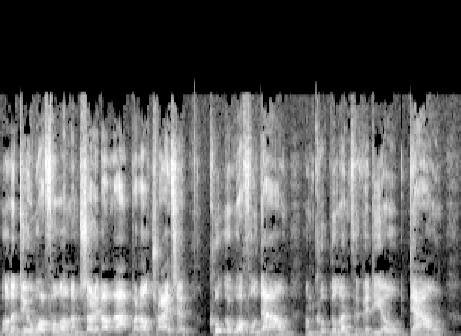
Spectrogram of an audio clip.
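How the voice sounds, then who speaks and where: A man's fairly high voice with fairly even intonation, audible room echo, and noticeable background noise. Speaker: vlogger. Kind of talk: casual monologue. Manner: fast; quiet.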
